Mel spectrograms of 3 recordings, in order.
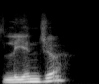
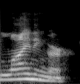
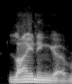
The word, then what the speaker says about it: Leininger: And you include in your book an extraordinary case involving a young boy named, and I might pronounce his second name incorrectly here, James Leininger? – Actually, Leininger. – Leininger, right.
